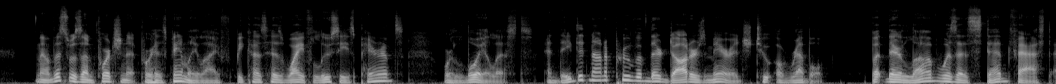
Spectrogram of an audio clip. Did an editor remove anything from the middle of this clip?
no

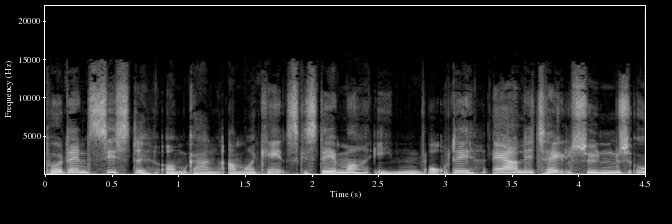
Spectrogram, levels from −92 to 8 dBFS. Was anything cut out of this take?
yes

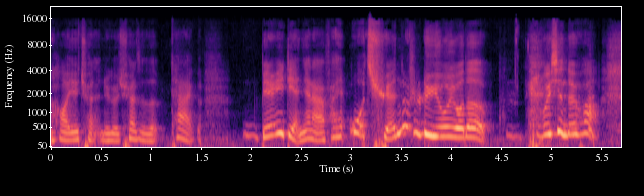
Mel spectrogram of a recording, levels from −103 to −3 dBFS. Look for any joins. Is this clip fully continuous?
yes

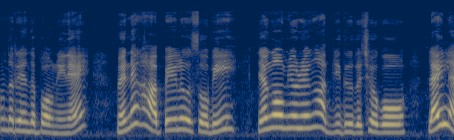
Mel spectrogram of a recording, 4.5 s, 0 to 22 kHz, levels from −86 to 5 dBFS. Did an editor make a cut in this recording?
no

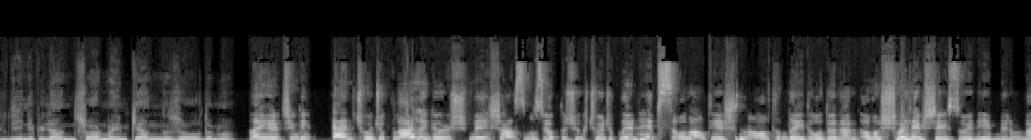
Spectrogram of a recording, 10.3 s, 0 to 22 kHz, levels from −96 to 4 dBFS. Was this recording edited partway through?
no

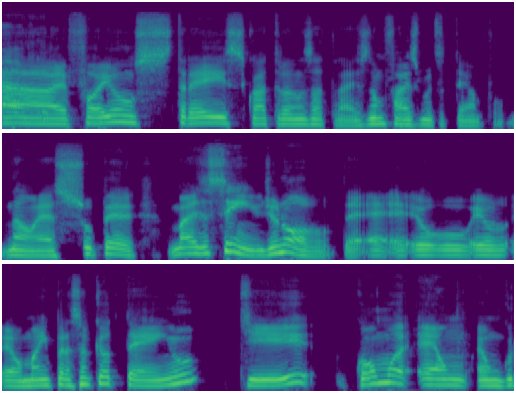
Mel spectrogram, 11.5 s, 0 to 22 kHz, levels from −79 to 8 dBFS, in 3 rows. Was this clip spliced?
no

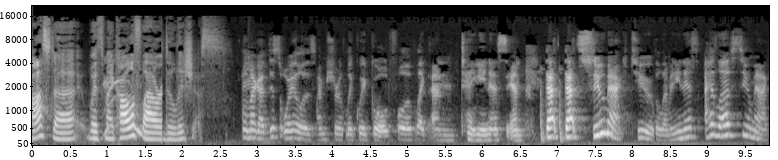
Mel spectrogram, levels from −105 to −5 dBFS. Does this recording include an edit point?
yes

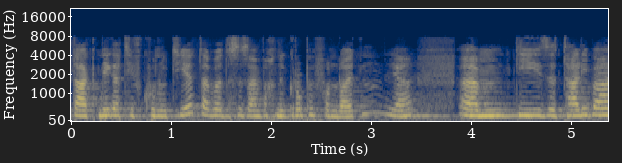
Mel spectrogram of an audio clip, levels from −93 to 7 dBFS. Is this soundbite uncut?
no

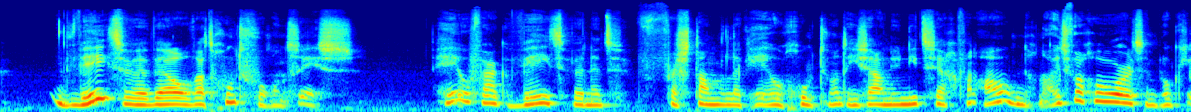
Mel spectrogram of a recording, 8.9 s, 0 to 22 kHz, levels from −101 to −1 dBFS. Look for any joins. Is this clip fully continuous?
no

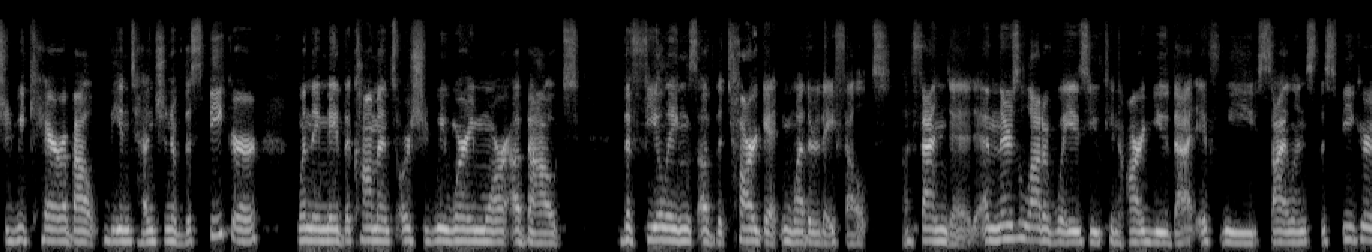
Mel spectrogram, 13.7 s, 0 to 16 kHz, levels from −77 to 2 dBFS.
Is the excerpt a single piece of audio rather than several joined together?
no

